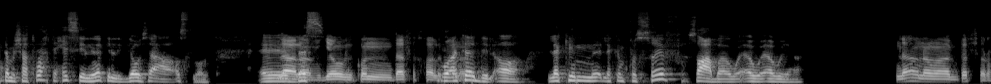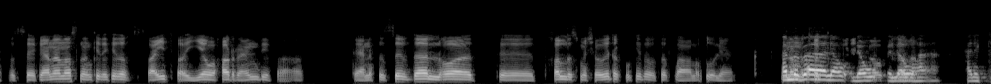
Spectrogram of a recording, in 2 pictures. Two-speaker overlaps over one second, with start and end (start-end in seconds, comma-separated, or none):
17.8-19.1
